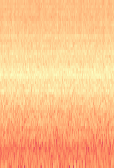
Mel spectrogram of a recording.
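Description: Steady hiss of the recording's background noise (room tone and microphone hiss), with no other sound standing out.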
